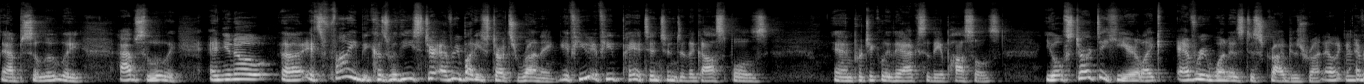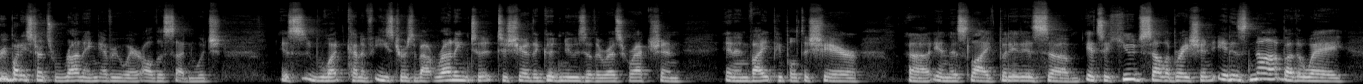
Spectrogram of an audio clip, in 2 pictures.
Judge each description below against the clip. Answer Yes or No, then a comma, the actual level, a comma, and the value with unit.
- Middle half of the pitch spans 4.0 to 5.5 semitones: Yes, average, 4.3 semitones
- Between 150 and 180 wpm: No, average, 195 wpm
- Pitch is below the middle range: No, medium, 180 Hz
